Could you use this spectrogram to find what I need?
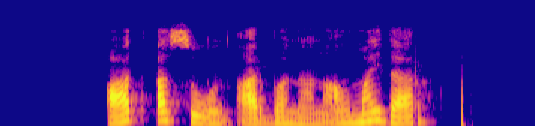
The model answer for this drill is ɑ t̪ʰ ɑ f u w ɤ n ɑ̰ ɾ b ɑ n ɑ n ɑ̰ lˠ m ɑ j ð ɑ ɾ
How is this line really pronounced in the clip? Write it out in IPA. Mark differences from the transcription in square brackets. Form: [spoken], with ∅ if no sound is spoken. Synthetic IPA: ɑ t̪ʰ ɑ [s] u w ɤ n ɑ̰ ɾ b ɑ n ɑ n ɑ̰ lˠ m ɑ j ð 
